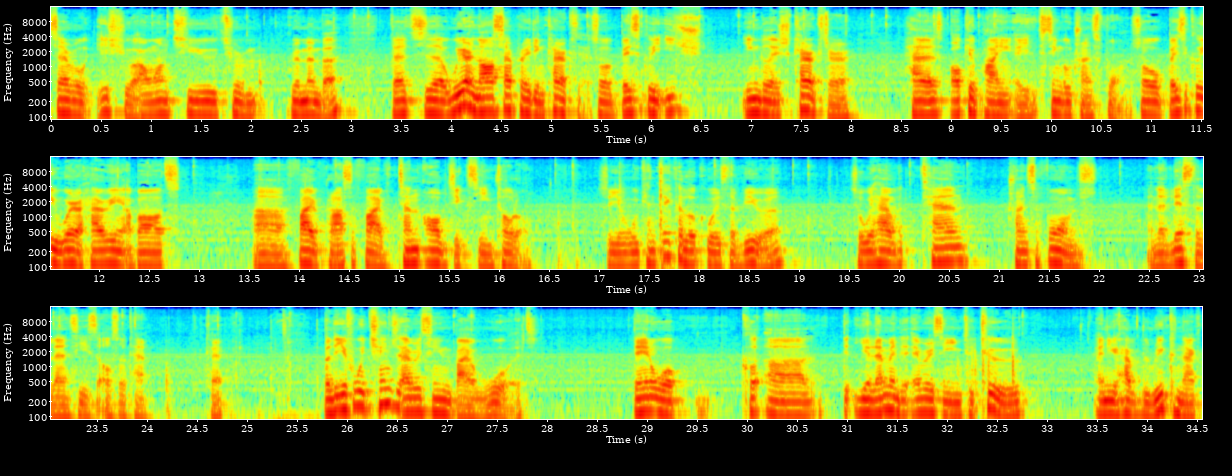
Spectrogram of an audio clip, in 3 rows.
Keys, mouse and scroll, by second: 1.0-5.4 drag, 5.8 click, 6.4 click, 7.0 click, 7.5 click, 8.7 click, 9.3 click, 12.6 click, 14.0 click, 16.6 click, 17.6 w, 20.9-22.3 middle drag, 22.3 drag, 23.8 drag, 24.9-26.3 middle drag, 26.3-29.4 drag, 30.3-33.2 drag.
